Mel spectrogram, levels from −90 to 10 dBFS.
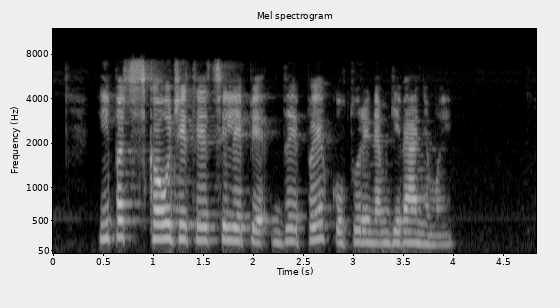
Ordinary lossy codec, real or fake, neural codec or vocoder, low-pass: Opus, 64 kbps; real; none; 7.2 kHz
